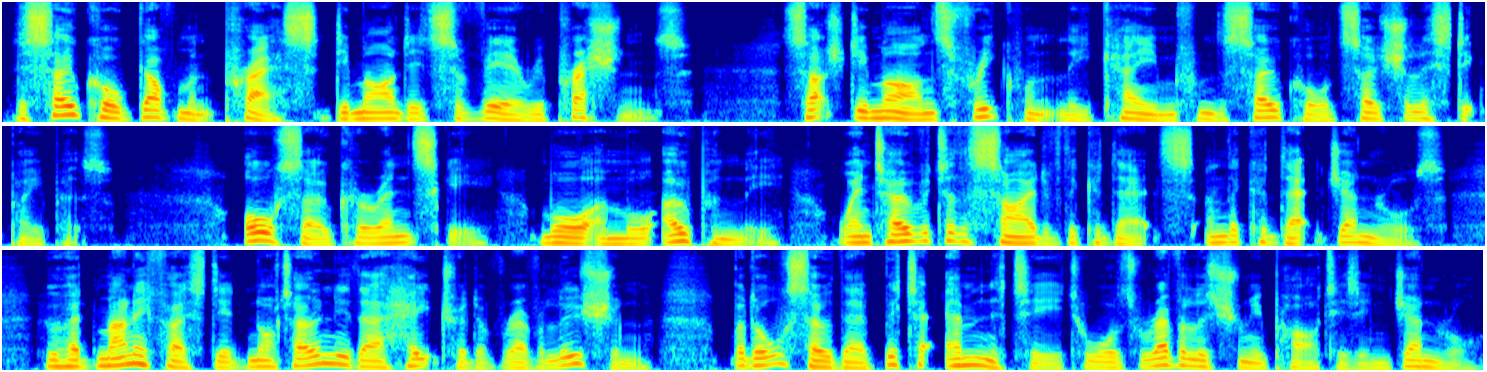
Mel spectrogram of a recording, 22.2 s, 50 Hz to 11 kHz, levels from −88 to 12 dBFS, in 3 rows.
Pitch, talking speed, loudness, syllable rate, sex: 120 Hz, 145 wpm, -20 LUFS, 5.3 syllables/s, male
